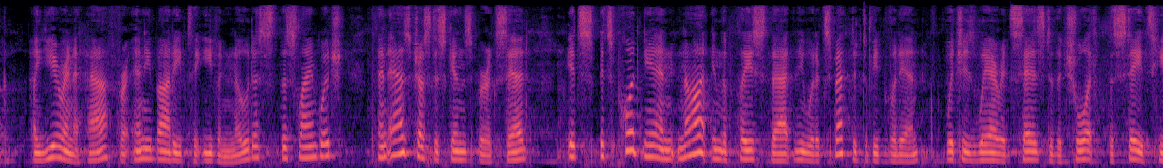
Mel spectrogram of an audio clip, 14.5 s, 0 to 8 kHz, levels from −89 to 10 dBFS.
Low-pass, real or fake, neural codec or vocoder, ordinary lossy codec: 7.2 kHz; fake; codec, 16 kHz, 4.8 kbps, FACodec; AAC, 32 kbps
